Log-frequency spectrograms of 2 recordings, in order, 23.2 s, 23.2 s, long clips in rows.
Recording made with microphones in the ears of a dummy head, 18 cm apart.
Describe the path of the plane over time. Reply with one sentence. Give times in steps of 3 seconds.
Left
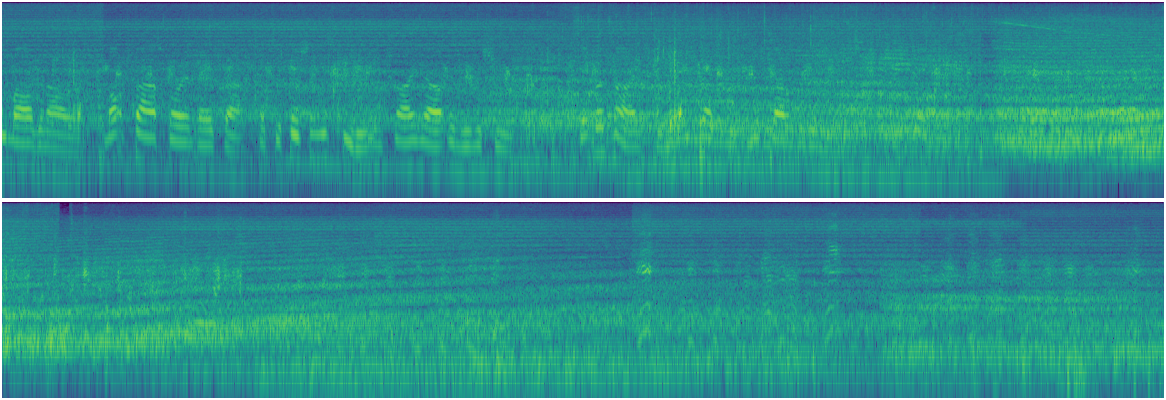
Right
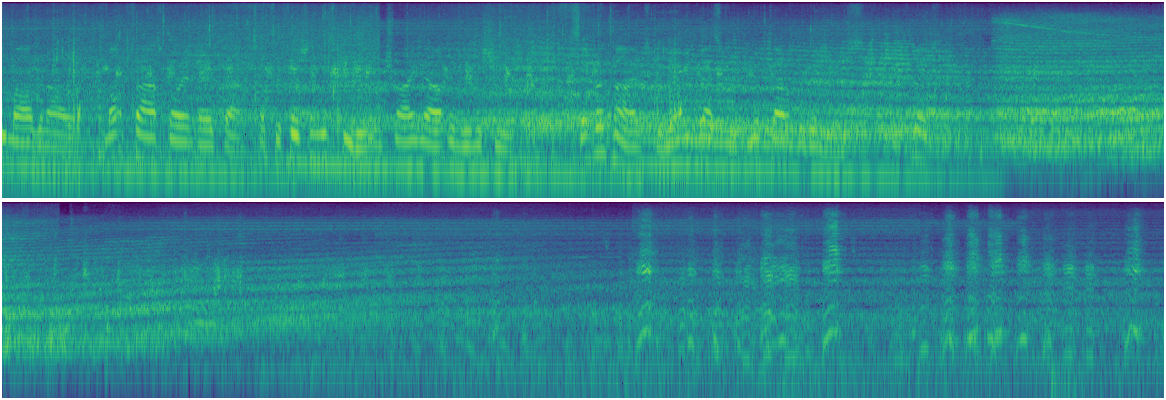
You can hear the plane on the right from 0 s, in the centre from 9 s and on the left from 12 s.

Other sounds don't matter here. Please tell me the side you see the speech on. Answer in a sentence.
In this clip you hear the speech on the right.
